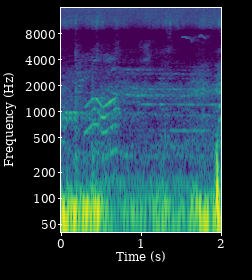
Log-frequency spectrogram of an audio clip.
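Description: A child's short, faint call about half a second in, over a steady low rumble, with a dull thump just before the end.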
